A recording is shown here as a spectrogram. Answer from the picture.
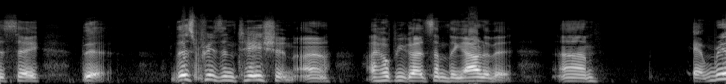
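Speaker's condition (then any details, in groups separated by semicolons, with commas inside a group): Cerebral palsy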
